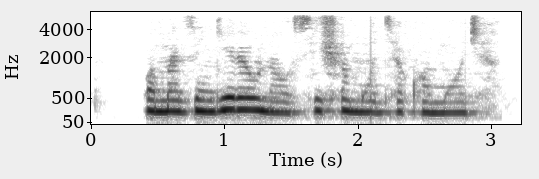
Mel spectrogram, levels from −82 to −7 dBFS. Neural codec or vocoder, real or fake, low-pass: none; real; 5.4 kHz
